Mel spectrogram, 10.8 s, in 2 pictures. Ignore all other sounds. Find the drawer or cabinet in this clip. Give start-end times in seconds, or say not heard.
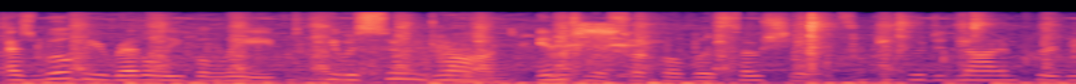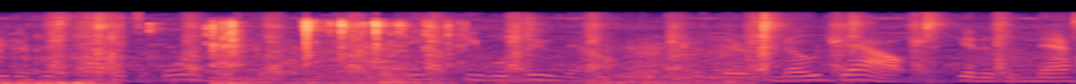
1.4-2.6, 6.5-9.2.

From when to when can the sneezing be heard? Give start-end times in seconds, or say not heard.
2.0-3.4.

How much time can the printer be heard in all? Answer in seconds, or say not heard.
11 s.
